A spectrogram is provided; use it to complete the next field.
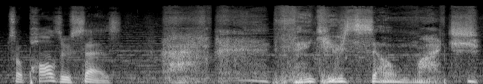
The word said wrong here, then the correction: Polsbo: It's pronounced Polsbo, first of all.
